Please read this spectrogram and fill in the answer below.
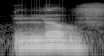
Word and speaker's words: love: അപ്പം V pronounce ചെയ്യുമ്പം W പോലെ പറയല്ലേ. വി എങ്ങനെ പറയേണ്ടത്? വ് എന്നാണ്. വ് കണ്ട ഈ രണ്ട് പല്ലുകളിൽ കാണാം. അത് ഈ താഴത്തെ ലിപ്പിൽ വന്ന് മുട്ടിയിട്ട് can you do love? ലവ്.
